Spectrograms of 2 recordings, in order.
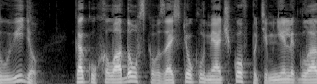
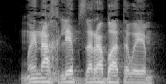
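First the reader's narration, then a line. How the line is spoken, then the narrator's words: Barked. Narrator (Russian): рявкнул Егор Алексеевич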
